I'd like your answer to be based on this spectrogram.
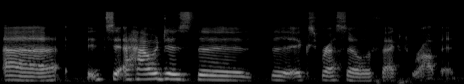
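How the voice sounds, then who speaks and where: A woman's voice: medium pitch, takes it slowly, a bit bright. Eager woman playing a tabletop game. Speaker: player. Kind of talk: casual chat at a tabletop game.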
